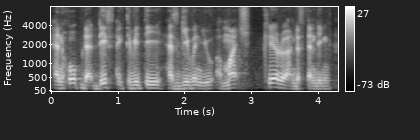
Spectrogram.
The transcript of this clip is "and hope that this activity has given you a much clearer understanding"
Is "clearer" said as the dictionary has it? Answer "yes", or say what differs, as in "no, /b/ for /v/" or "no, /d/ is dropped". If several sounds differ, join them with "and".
no, /ɹ/ is dropped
